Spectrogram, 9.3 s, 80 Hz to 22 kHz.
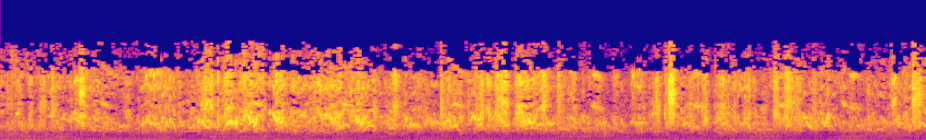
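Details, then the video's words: Busy flock chatter from three pairs of yellowface spangle budgerigars ready to breed: steady high-pitched chirping, squawks and warbles overlapping for the whole stretch, with sharp louder peaks scattered through. "Ready To Breed / Yellow Face Spangles / 3 Pairs"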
